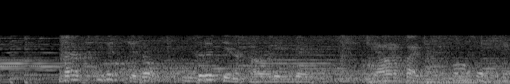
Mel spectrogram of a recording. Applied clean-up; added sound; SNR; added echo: none; Snare drum; 17 dB; reverberation time 1.7 s.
